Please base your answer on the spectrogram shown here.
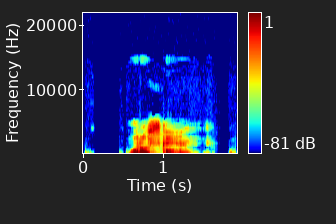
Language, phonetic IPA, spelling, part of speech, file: Russian, [ˈruskəjə], русская, adjective / noun, Ru-русская.ogg
- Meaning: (adjective) nominative feminine singular of ру́сский (rússkij); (noun) female equivalent of ру́сский (rússkij): female Russian; especially one who is ethnically Russian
